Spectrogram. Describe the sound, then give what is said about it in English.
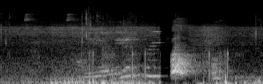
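The speaker's own dogs, not the movie being watched, bark in a quick, sharp burst, loud and insistent, with a whiny yip mixed in over some low background talk. “My dog, that's not in the movie.”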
